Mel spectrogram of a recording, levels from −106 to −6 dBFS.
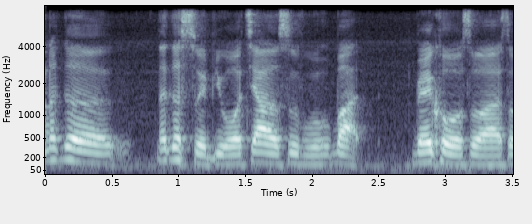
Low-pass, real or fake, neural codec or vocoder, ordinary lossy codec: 7.2 kHz; real; none; none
